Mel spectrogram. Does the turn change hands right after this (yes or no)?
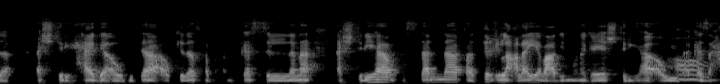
no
